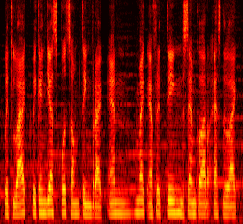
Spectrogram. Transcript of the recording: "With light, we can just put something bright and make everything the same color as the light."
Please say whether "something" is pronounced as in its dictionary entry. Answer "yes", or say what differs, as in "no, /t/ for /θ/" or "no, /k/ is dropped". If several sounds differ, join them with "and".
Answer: no, /t/ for /θ/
